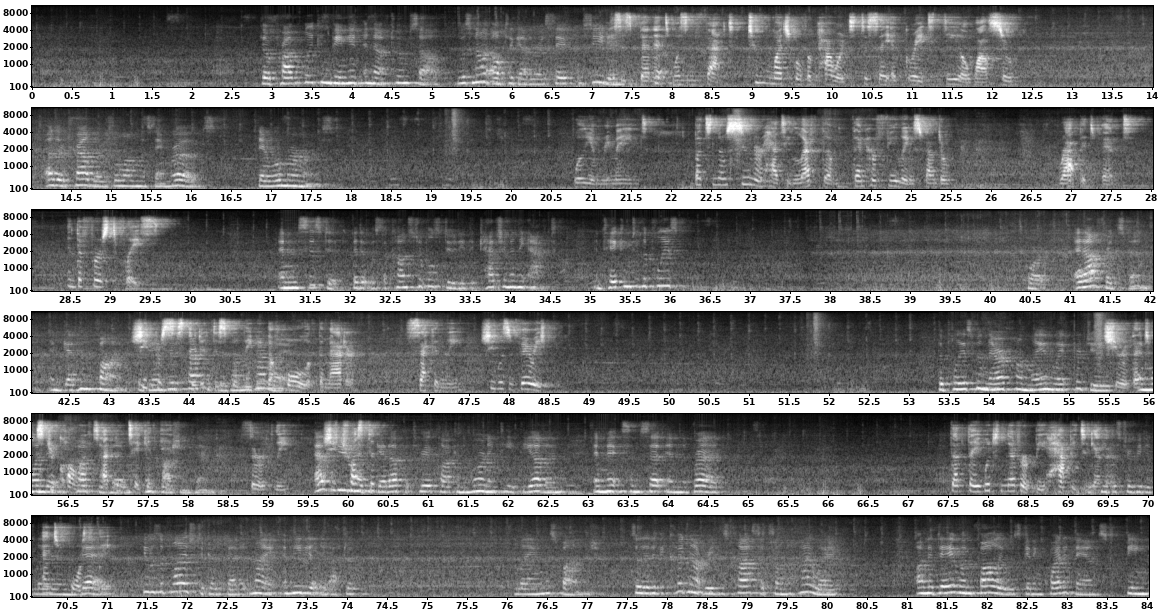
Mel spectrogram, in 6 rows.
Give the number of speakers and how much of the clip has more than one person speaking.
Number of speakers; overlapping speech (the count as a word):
three, about 29%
